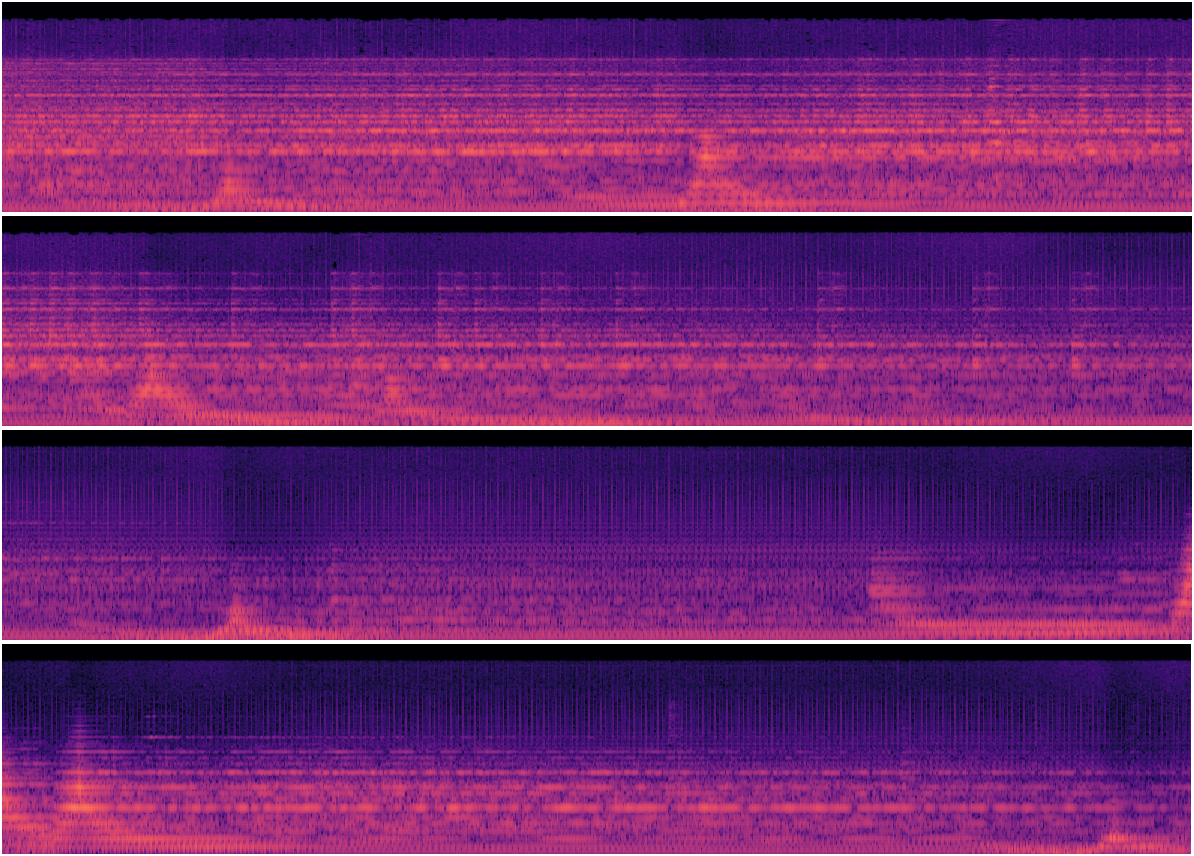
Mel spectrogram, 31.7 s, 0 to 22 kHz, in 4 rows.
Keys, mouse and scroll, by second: 0.1 click, 1.0 g, 1.3 click, 1.4 space, 1.5 click, 1.7 space, 2.0-3.7 drag, 5.1 click, 9.2 ctrl+y, 10.0 ctrl+=, 10.6 space, 10.8 click, 10.9 space, 12.0 shift+click, 12.4 space, 12.5 click, 12.7 space, 14.6 shift+click, 16.3 space, 16.4 click, 16.5 space, 17.3 click, 18.5 ctrl+y, 18.8 space, 18.9 click, 19.5 ctrl+-, 20.2 space, 20.3 click, 20.4 space, 21.7 click, 23.4 space, 23.4 click, 24.2-26.0 drag, 26.0 ctrl+shift+], 26.6 click, 27.1 ctrl+=, 28.0 space, 28.2 click, 28.3 space, 29.7-31.7 drag.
